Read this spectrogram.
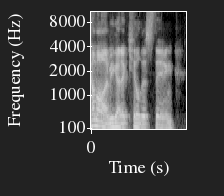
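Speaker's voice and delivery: put-on annoyed, disappointed, mad voice. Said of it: "he's super disappointed and mad".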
